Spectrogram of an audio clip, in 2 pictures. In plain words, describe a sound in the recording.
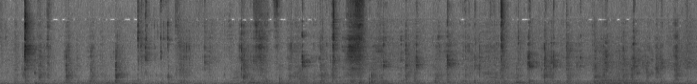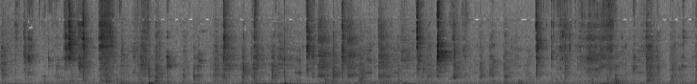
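A young woman chews and crunches crispy flatbread close to a microphone.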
